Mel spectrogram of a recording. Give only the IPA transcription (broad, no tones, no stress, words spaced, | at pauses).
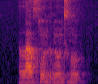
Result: laxʷũ rũdʱũ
